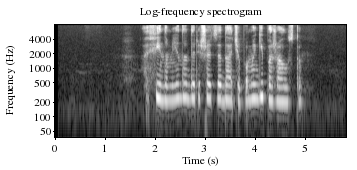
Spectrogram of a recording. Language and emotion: Russian, sad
